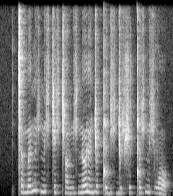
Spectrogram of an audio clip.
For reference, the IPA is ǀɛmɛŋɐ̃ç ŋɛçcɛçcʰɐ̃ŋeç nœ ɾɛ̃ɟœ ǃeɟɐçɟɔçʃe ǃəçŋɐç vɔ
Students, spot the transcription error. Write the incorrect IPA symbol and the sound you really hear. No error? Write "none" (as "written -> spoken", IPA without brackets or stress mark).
none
